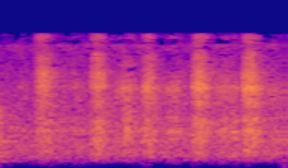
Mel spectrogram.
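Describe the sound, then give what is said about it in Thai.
A person imitates a cat's breathing with quick, rhythmic breathy puffs, about six in a row at an even pace. The breaths are soft, with no talking. “แต่เราไม่เคยผ่อนให้มันหายใจได้สบายๆนะให้มันหายใจเหมือนหายใจแมว”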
